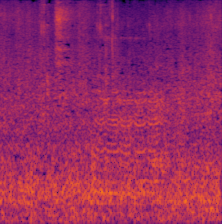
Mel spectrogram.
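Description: Running noise of a passenger train heard from inside a coach at an open window: a steady rumble and clatter of the wheels on the track.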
